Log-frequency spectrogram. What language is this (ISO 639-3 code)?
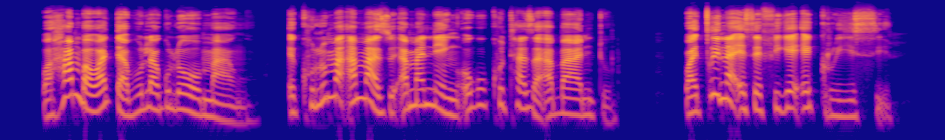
nde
